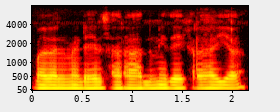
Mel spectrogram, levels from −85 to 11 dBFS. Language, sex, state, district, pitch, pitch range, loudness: Hindi, male, Jharkhand, Deoghar, 110 Hz, 105-110 Hz, -16 LUFS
